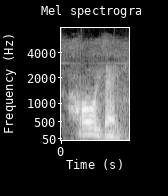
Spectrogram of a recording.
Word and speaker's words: holiday: holiday holiday holiday holiday holiday good not holy but Holly holiday holiday holid day good next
